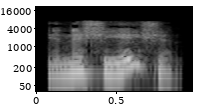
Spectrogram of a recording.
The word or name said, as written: initiation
